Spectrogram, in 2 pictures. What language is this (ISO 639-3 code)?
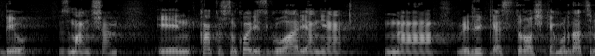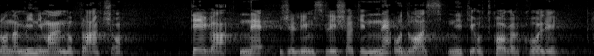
slv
